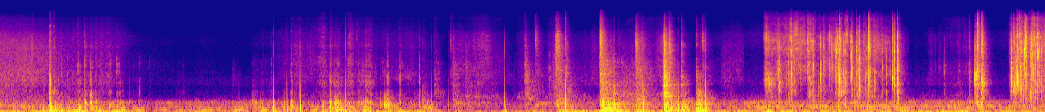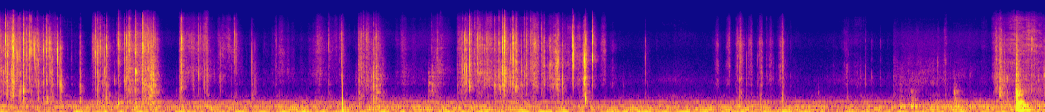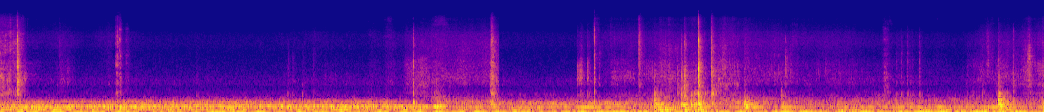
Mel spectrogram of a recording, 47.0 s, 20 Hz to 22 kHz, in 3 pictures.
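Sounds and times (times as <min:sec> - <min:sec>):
steady low hum: 0:00.0 - 0:47.0
wrappers rustling and crinkling: 0:11.4 - 0:24.8.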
